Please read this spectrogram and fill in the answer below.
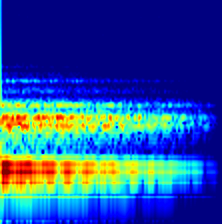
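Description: Background music: a held, ringing drone of several steady tones, fading out to silence by about a second and a half in.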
